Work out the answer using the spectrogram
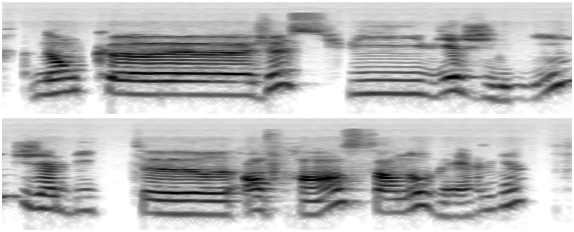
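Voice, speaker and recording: Moving at a very slow pace yet with hardly any pauses, a woman speaks at a medium pitch with lively intonation. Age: 40s. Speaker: organic farmer. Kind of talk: testimony. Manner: hesitant, many fillers.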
